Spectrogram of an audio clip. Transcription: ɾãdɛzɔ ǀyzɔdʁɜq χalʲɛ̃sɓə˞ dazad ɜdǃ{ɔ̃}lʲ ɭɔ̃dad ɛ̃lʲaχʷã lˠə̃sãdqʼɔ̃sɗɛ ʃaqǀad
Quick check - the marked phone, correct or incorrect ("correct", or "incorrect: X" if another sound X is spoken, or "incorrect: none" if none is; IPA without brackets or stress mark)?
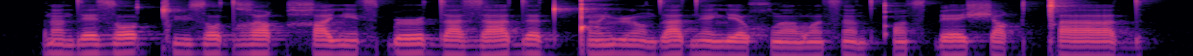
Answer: incorrect: ə̃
